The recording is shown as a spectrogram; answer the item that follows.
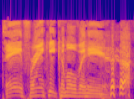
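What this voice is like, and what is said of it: Put-on New York accent. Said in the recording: “New York accent”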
